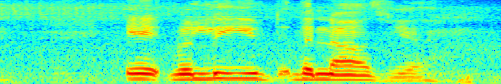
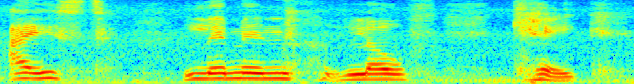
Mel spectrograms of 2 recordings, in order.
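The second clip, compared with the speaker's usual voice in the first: "iced lemon loaf cake" drawn out very slowly; super emphasizing; much slower than usual. Retold or imitated. Insisting to the boyfriend, slow and emphatic. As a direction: spell it out slowly, every word leaned on. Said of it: "I'm, like, super emphasizing this".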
